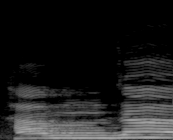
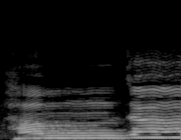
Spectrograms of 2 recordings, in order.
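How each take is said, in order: Both takes have the same delivery.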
